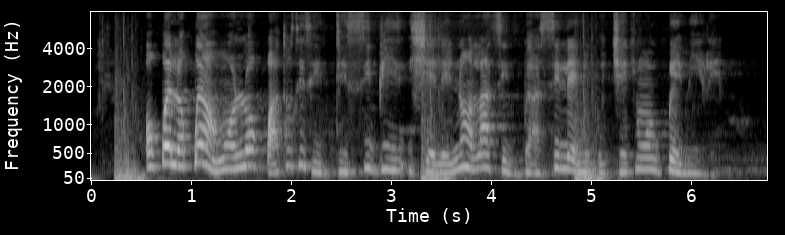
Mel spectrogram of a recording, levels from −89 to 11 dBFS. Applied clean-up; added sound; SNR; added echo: none; Explosion; 10 dB; reverberation time 2.4 s.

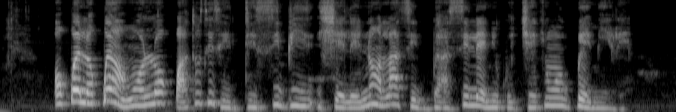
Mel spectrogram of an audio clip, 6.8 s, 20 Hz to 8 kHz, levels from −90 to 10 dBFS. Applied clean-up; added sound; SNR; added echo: none; none; none; none.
